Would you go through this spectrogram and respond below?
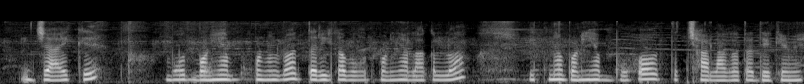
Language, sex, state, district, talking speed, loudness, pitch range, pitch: Bhojpuri, female, Uttar Pradesh, Gorakhpur, 140 wpm, -17 LUFS, 205-225 Hz, 215 Hz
